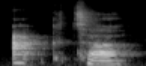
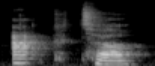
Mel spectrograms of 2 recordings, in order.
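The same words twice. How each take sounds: No difference in how they are said.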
